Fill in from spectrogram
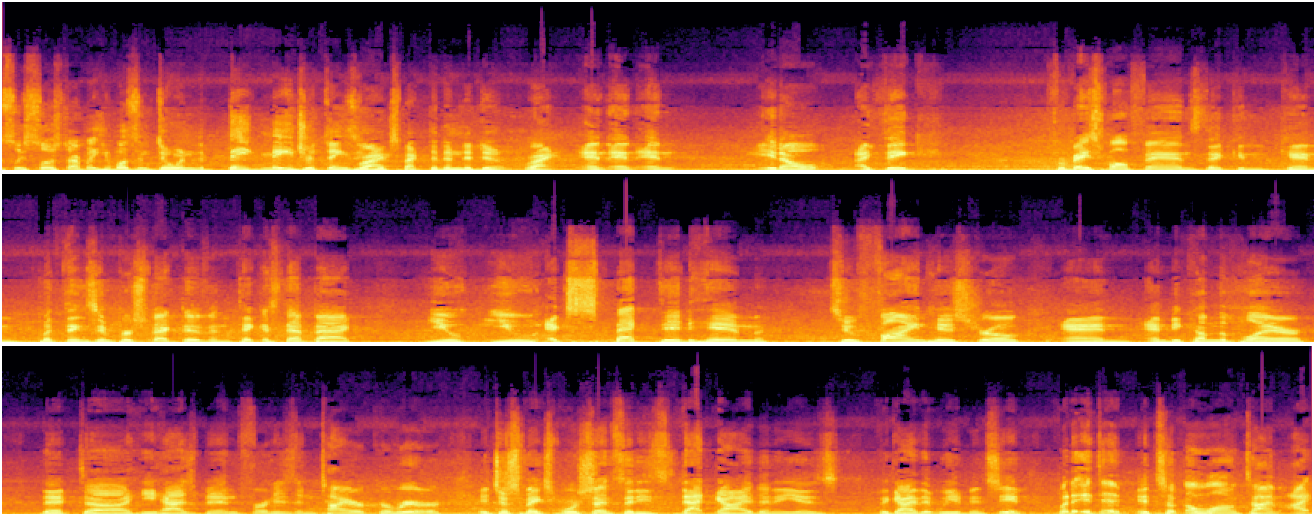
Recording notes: LIVE at Xfinity Live! In South Philly.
